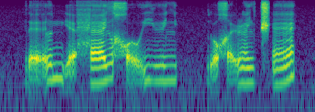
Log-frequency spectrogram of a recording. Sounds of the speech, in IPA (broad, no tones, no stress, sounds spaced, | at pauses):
ɾ ɛ̰ l mʲ æ̰ h æ lʲ χ o̰ j y lʲ | ɾ ṵ χ ɛ̰ ɭ ɛ̃ lʲ t͡ʃʼ ɛ̃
